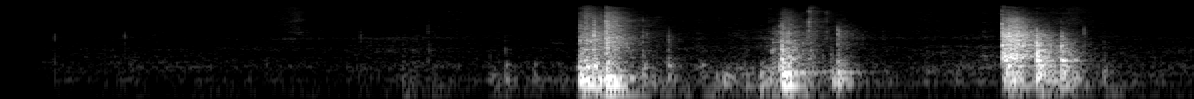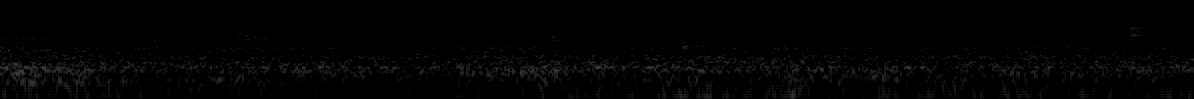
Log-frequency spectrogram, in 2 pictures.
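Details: Three dull thuds and knocks, like a cupboard door closing, break an otherwise quiet indoor room, with no animal voice heard.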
